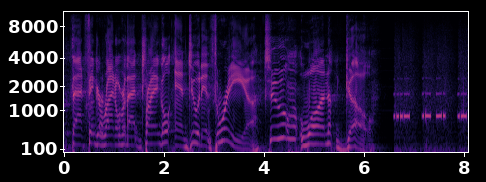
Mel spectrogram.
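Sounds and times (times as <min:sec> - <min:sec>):
noisy background: 0:00.0 - 0:08.0
speech: 0:00.2 - 0:06.3
Morse code radio station identification beeps: 0:06.6 - 0:08.0.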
